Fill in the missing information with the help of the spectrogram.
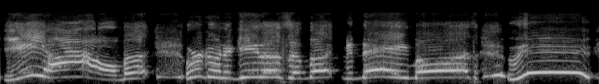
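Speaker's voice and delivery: loud mock yeehaw with a triumphant woo; rowdy hunter whoop.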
